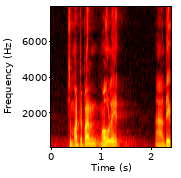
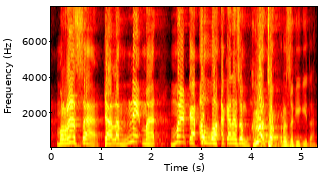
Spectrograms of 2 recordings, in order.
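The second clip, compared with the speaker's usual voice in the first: raised, high, insistent preacher's delivery; emphatic preaching; 6 semitones higher, 5 dB louder than usual. Real, not acted. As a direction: drive the lesson home to the congregation, high and forceful.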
